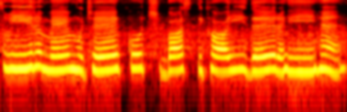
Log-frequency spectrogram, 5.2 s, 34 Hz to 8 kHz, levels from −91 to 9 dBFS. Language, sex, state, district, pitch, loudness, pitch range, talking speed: Hindi, female, Madhya Pradesh, Katni, 265 Hz, -14 LUFS, 250-280 Hz, 105 wpm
